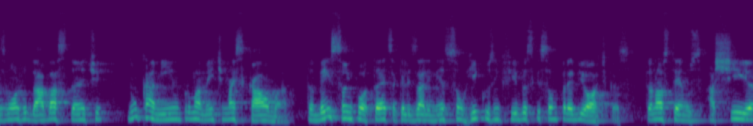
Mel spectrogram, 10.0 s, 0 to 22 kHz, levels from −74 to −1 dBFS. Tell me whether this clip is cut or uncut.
cut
